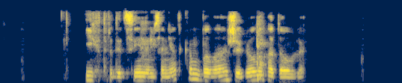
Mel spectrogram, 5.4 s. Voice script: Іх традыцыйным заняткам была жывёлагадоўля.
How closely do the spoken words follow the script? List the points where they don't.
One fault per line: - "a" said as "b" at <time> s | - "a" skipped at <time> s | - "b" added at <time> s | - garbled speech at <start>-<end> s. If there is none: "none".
none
